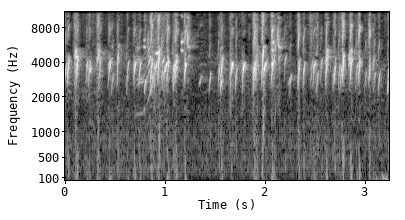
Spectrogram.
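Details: Short burst of European goldfinch group chatter, used to rouse males into song: fast, clipped twittering notes, roughly a beat every second, with ringing high trills layered over them.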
